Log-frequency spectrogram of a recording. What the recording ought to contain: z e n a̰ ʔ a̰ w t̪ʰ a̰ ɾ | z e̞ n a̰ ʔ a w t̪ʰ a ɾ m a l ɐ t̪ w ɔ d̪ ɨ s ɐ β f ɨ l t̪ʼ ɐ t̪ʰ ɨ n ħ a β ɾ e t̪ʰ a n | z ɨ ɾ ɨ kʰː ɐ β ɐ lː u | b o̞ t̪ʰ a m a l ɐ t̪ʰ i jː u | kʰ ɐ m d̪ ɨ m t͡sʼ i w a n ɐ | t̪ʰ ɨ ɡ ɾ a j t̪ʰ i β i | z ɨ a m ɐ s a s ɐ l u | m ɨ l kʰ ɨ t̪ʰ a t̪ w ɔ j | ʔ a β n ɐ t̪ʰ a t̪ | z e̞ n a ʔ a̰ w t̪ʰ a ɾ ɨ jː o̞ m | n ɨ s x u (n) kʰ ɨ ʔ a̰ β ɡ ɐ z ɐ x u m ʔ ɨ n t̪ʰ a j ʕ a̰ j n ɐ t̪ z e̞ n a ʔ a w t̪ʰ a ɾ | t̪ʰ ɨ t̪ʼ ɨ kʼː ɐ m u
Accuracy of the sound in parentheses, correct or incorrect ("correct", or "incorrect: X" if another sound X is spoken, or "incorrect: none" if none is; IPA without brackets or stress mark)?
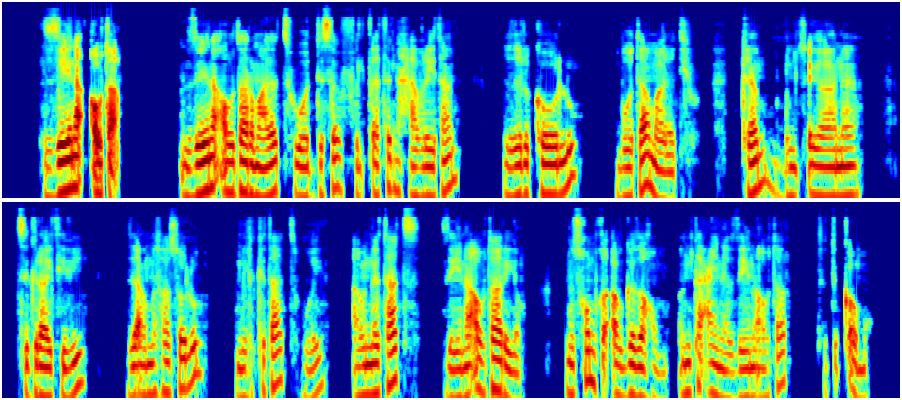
incorrect: m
